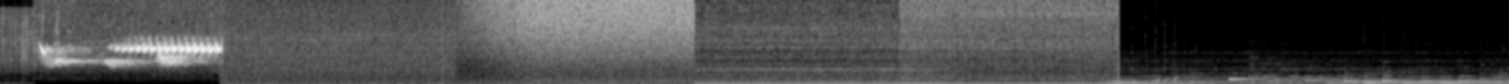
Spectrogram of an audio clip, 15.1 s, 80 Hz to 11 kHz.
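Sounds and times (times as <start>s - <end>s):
sound machine hiss: 0.5s - 11.2s
low hum: 2.2s - 12.0s
low tone: 7.0s - 12.8s.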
